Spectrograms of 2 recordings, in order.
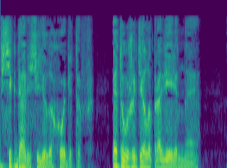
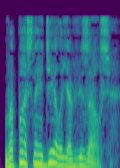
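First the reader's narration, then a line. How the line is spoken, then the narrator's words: Sad sigh. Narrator (Russian): печально вздохнул Фродо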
